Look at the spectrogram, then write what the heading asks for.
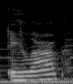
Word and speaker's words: Alabe: a-lab oracle deck and that is how you say a-lab a play on words for an astro lab which is actually a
